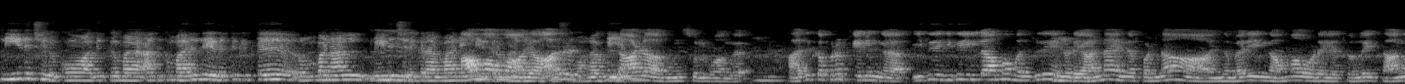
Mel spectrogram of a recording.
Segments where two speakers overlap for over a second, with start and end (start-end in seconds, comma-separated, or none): 4.7-6.3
